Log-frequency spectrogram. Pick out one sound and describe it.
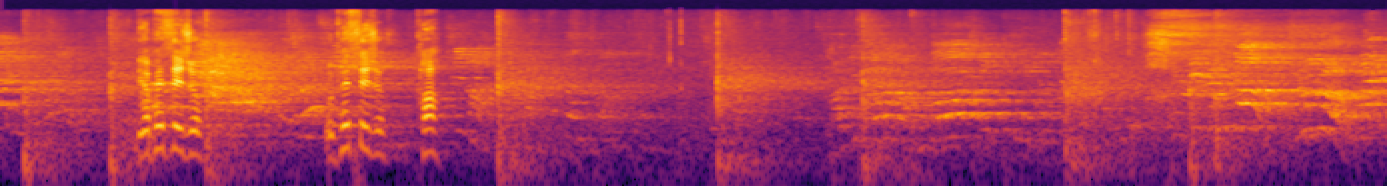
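A basketball bounces on a hard court floor in a large echoing gym.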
